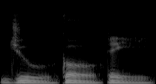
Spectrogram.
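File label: "jukori", concatenated syllables; Affixing experiment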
